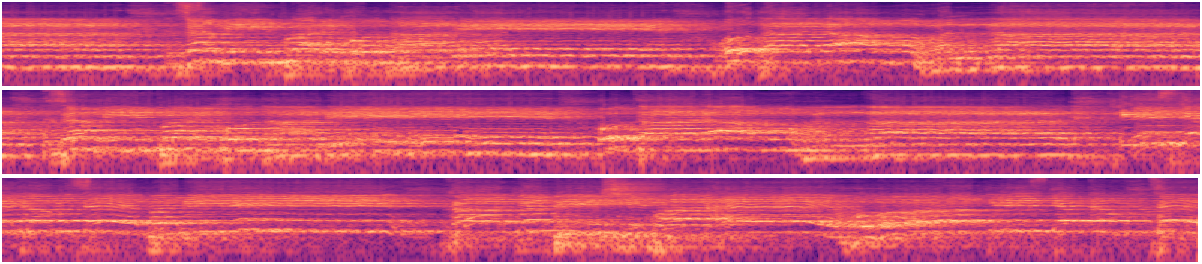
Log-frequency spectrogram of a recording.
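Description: A group of men singing a devotional qasida together into microphones, unaccompanied, in long held phrases that pause briefly every few seconds.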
